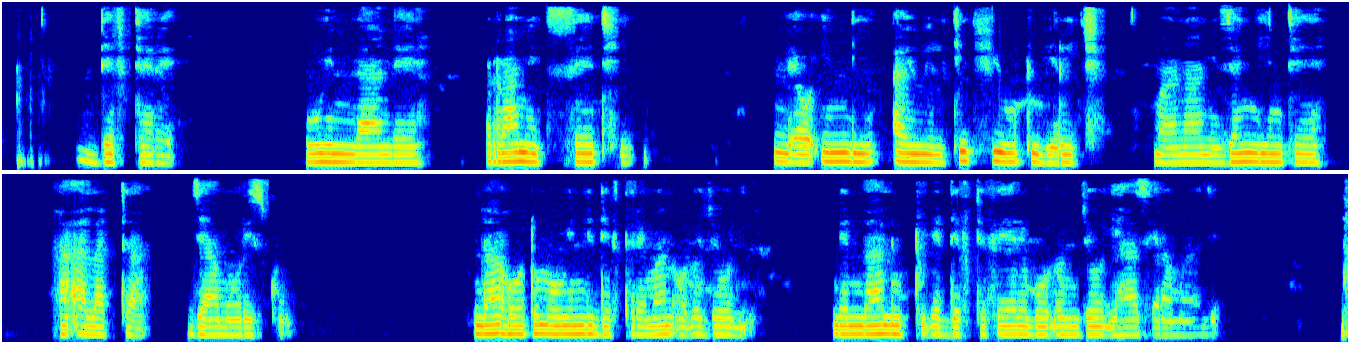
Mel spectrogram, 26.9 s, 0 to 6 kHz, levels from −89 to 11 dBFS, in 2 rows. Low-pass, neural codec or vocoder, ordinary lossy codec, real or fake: 5.4 kHz; none; AAC, 24 kbps; real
